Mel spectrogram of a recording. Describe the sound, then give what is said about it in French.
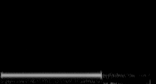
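A telephone dial tone sounds while a call is being placed. It holds one even, steady pitch for about a second, then cuts off abruptly, leaving faint low noise. “je te laisse composer le numéro”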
